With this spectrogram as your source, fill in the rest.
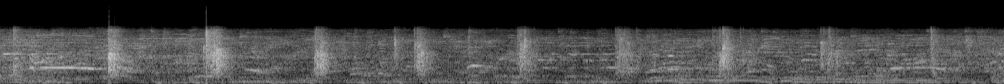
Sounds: Music, Singing, inside a small room

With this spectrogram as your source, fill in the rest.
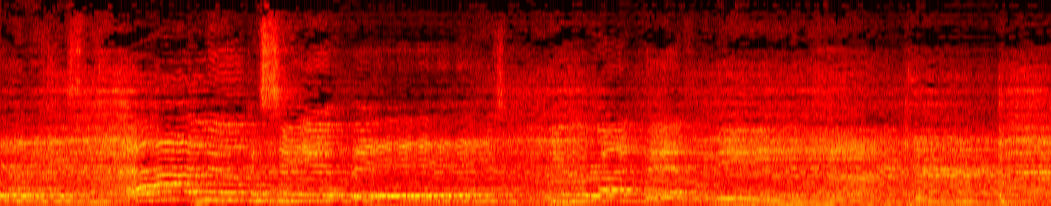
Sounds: Music, Female singing

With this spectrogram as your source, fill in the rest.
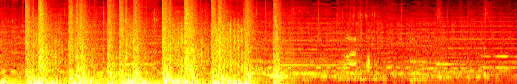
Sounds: Gunshot

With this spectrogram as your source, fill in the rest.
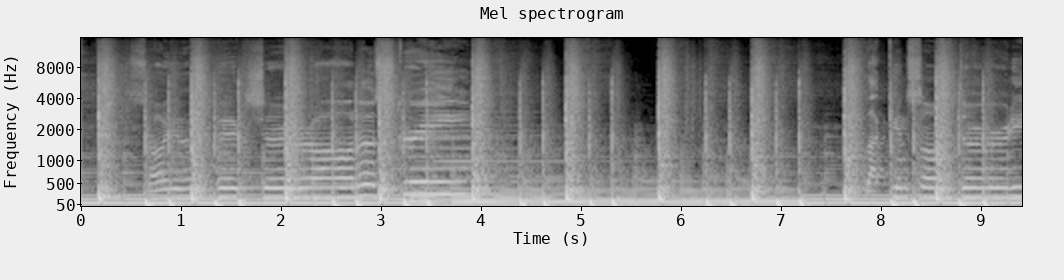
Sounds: Music, Sound effect

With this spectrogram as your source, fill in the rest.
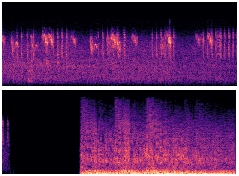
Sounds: tweet

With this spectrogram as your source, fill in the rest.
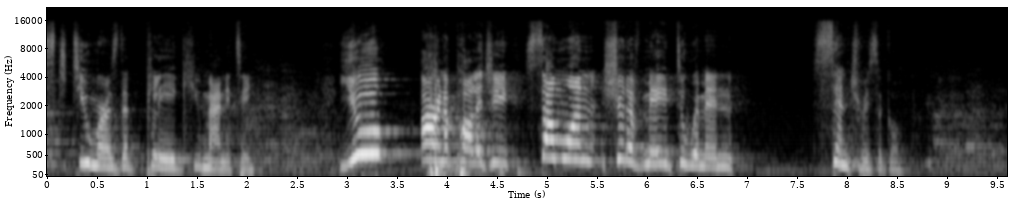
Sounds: Speech

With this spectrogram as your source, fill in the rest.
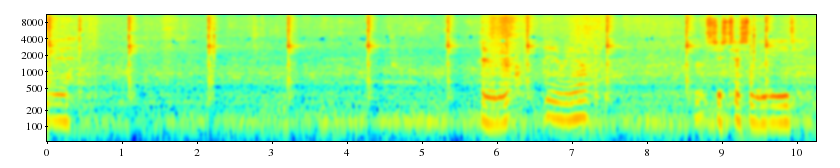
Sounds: Speech, inside a small room

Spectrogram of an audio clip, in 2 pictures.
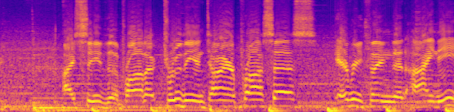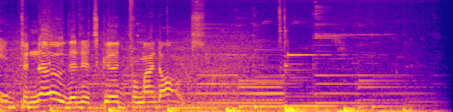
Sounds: Speech, Music

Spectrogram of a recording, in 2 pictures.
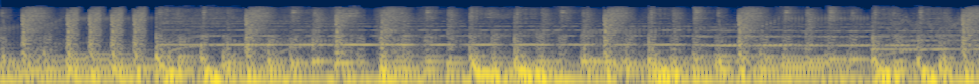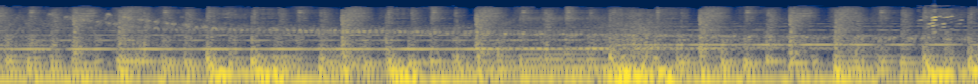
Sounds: Music

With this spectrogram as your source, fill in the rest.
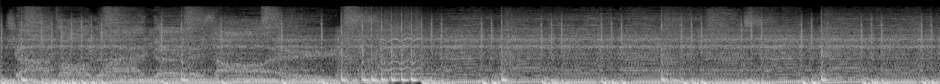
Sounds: Pop music, Music, Funk

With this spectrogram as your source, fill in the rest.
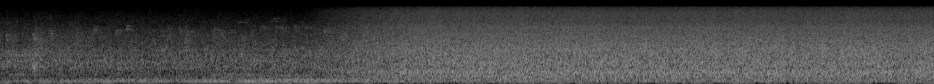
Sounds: Bird

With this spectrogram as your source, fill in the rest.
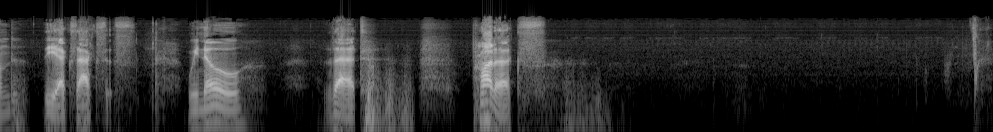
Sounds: Speech

